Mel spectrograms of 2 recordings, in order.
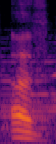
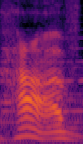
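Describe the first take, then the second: First: The word is reduced to a weak 'of' sound. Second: The word is said in full as 'have'. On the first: "but of of" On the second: "not pronounced as have"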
